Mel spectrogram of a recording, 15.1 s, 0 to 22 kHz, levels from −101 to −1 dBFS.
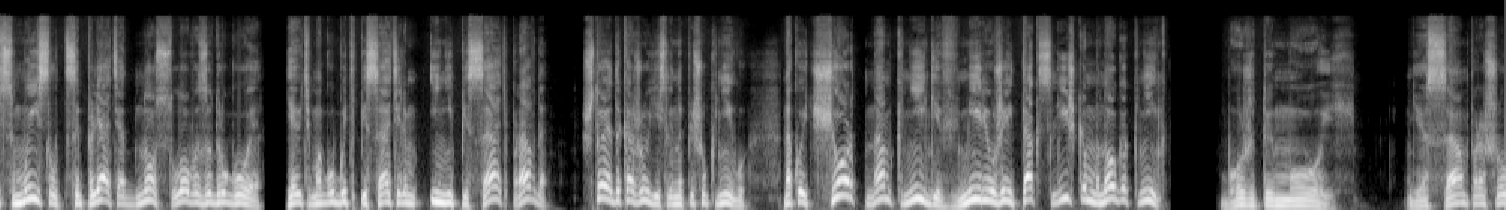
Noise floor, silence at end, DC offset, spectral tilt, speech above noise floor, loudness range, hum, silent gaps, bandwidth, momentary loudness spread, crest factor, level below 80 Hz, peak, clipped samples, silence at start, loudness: -68 dBFS; 0 s; under 0.1%; -6.5 dB/octave; 54 dB; 3 LU; none; 2.65-2.86 s, 11.73-12.17 s; 15.5 kHz; 9 LU; 14 dB; -44 dBFS; 0 dBFS; under 0.1%; 0 s; -15 LUFS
